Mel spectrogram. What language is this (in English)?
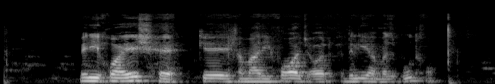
Urdu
